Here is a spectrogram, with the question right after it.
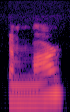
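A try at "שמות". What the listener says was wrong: No, it's an O sound, like right here. Shemot. Shemot.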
